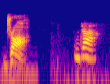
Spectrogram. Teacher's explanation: we do not want to end with an ooh sound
